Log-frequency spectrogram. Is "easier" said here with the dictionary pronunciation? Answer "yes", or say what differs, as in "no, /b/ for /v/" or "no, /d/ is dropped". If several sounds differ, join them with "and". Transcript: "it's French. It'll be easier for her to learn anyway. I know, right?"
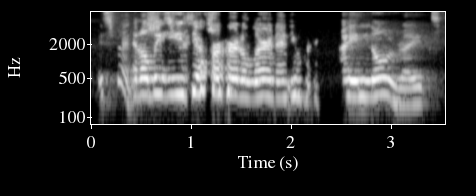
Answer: yes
